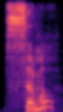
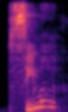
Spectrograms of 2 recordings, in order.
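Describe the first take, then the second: First: "Sema" with a short e, SEH-ma; trying a pronunciation. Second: "Sema" with a long ee, SEE-ma; trying another pronunciation. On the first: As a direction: ask "Sema" as SEH-muh. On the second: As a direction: ask "Sema" as SEE-muh, pitched higher. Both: Real, not acted. Trying two pronunciations of a name.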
